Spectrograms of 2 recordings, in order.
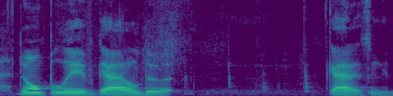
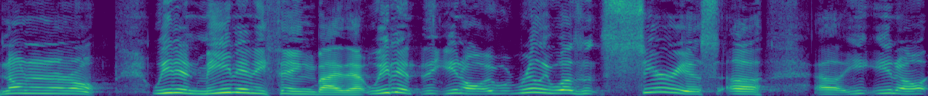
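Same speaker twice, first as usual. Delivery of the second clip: higher, louder hurried protest; flustered denial; 5 semitones higher, 4 dB louder than usual. Retold or imitated. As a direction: backpedal nervously, pitched up. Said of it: "And the pastor said".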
